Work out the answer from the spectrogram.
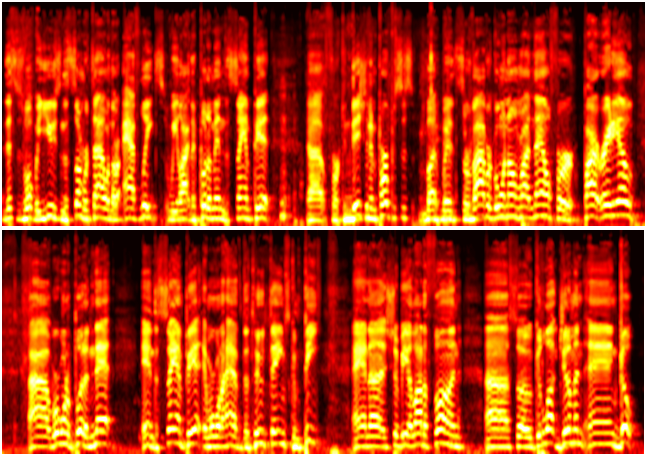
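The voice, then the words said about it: Imitates another person's voice. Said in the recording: “That's a very good Jeff Connors impression. ... that is a phenomenal, phenomenal Coach Connors.”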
